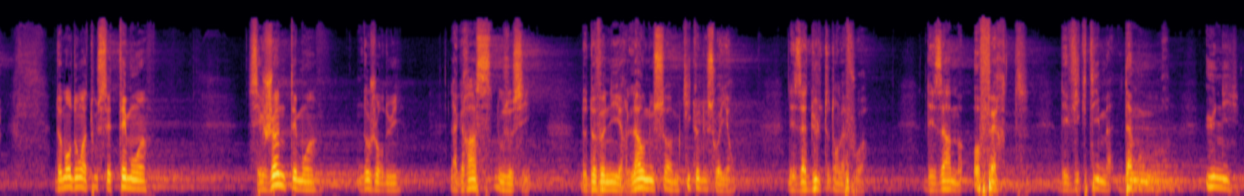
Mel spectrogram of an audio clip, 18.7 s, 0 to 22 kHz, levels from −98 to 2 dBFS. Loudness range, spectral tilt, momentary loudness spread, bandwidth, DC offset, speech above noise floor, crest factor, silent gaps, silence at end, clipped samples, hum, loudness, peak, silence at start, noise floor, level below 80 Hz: 5 LU; -5 dB/octave; 21 LU; 15.5 kHz; under 0.1%; 28 dB; 22 dB; none; 0 s; under 0.1%; none; -21 LUFS; 0 dBFS; 0.85 s; -48 dBFS; -46 dBFS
